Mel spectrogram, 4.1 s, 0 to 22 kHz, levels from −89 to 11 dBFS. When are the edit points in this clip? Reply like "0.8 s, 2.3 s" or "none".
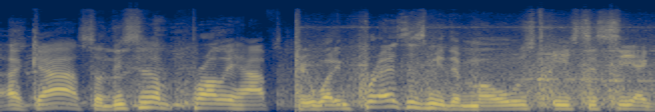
1.8 s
